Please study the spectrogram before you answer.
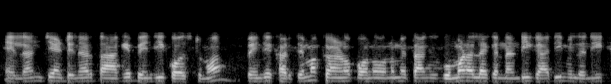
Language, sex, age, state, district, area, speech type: Sindhi, male, 18-30, Madhya Pradesh, Katni, urban, conversation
